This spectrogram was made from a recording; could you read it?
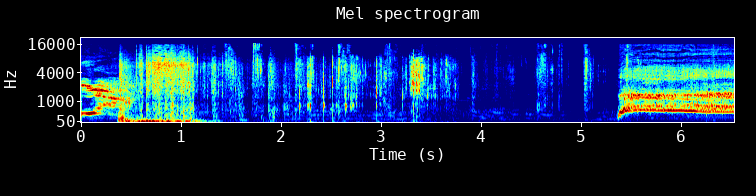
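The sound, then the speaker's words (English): A heavy thudding blow lands as a man punches another man in the face, followed by a few seconds of sharp cracking and crunching snaps as the puncher's arm shatters, then a loud, sustained scream of pain bursts out. “He punched McSalty in the face and his arm just shattered.”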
